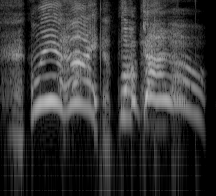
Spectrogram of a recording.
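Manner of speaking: high, loud character cry; excited high-pitched battle call; called out attack. Acted. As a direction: shout it high like a cartoon attack. Retells character calling out attack.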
